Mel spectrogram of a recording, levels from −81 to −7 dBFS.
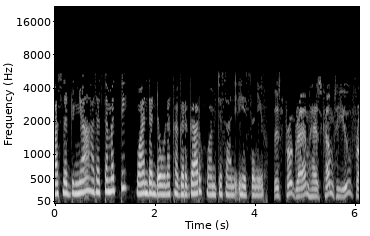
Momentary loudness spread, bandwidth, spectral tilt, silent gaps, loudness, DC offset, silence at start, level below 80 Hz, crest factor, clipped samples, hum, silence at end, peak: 8 LU; 5.6 kHz; -6 dB/octave; none; -26 LUFS; under 0.1%; 0 s; -60 dBFS; 16 dB; under 0.1%; none; 0 s; -8 dBFS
